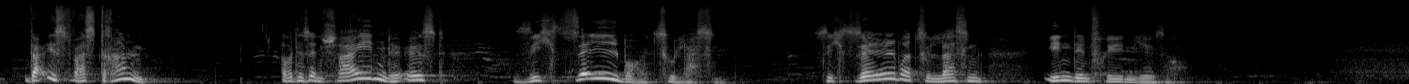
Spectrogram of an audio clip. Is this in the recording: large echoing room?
yes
